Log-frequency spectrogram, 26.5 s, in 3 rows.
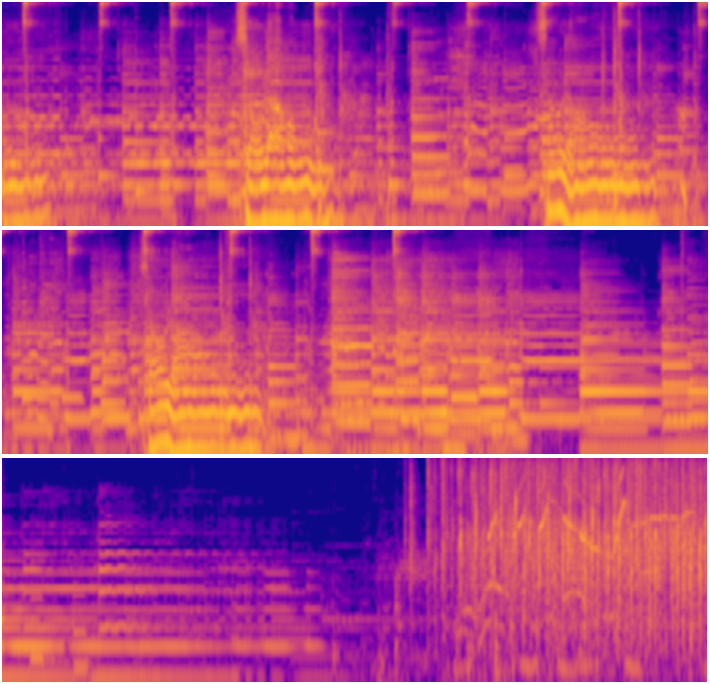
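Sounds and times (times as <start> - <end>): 
live blues band's last sustained chords: 0.0 - 22.2
speech: 3.0 - 4.3, 6.8 - 8.4, 10.6 - 12.3
crowd applause after a live blues band song: 22.6 - 26.4.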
